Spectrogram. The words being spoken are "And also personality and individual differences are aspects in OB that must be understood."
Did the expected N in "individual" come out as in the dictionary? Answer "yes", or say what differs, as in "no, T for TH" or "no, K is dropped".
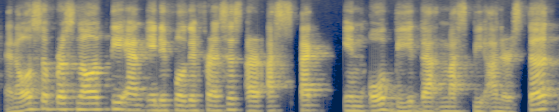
no, N is dropped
